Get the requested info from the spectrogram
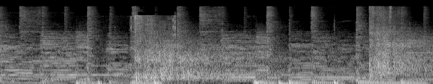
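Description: EKOL Viper 2.5-inch blank revolver firing 6mm long (.22 long) blank cartridges: two sharp bangs, about a second in and near the end, each trailing off briefly. Guitar music plays underneath.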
